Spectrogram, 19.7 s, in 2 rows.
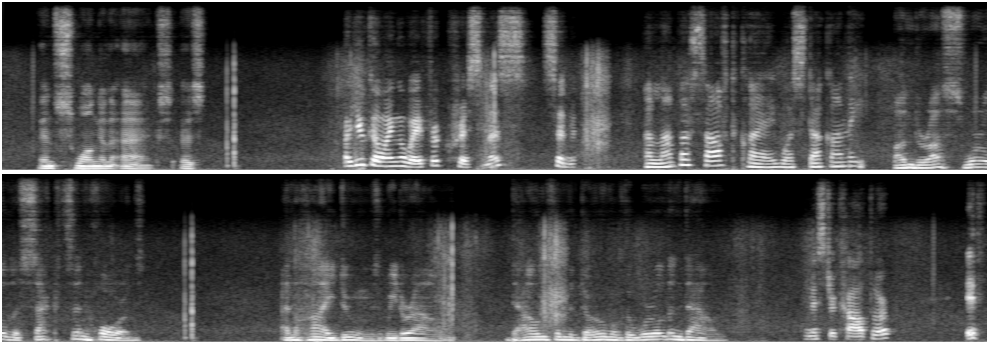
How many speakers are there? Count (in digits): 4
